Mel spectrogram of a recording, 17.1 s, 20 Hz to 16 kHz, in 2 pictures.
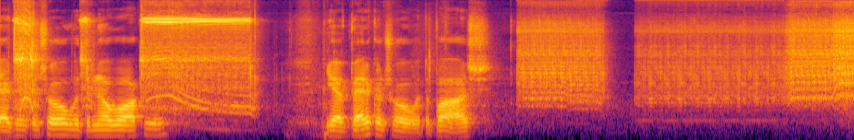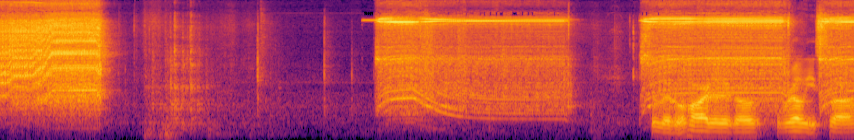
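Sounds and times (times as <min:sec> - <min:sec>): impact wrench whining: 0:05.2 - 0:09.7, 0:12.2 - 0:14.3, 0:15.0 - 0:17.0.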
